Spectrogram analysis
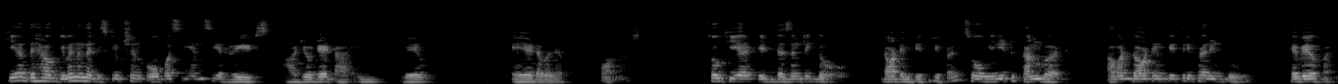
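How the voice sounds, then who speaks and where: Guy doing a screen tutorial, medium pitch, kinda halting and repeats himself, walking thru it step by step.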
